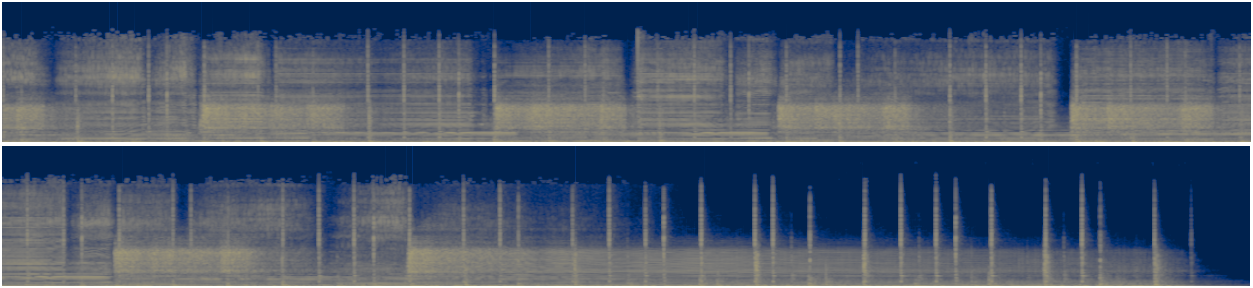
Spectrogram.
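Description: A full band plays lively music with a South American flavor, dense and steady with crisp percussive hits, loud and close throughout before cutting off near the end. No voices.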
